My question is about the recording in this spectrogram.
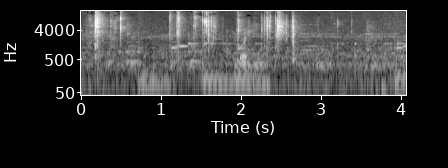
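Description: Plastic wrapping on an LOL Surprise ball crinkling and crackling in short bursts as it is peeled off by hand, over background music.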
